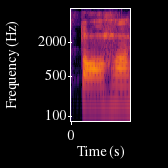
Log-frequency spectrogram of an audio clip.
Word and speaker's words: Taha: but it says toa so how does taha has to be pronounced with the elongated alif on to and longated alif on ha that is not there.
